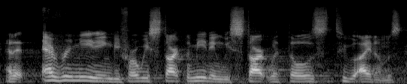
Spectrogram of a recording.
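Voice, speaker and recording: A man's voice: medium pitch, animated, fairly quick, a bit bright. Middle-aged American man in a reverberant hall. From Hawaii, United States. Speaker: guest, youth scouting organization professional. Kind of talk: talk show interview, earnest explanation. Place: reverberant plaza show set. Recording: long reverberant hall sound.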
